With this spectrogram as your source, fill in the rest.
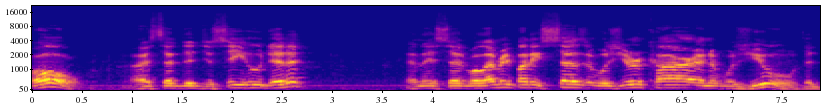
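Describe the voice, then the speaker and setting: Lively intonation from a man at medium pitch with a Midwestern US accent, at a fairly slow pace, with audible room echo. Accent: rural Midwestern American. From US Midwest, Iowa. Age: 80s+. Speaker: storyteller recounting his youth. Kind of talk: oral history storytelling. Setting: informal recorded interview.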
